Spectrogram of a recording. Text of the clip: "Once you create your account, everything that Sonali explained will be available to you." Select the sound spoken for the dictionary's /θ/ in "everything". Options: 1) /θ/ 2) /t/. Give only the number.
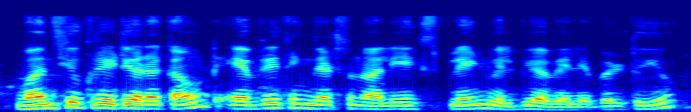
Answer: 2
